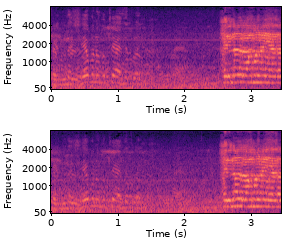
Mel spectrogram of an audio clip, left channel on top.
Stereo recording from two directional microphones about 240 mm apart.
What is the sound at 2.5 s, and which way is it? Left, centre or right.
Speech, right.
